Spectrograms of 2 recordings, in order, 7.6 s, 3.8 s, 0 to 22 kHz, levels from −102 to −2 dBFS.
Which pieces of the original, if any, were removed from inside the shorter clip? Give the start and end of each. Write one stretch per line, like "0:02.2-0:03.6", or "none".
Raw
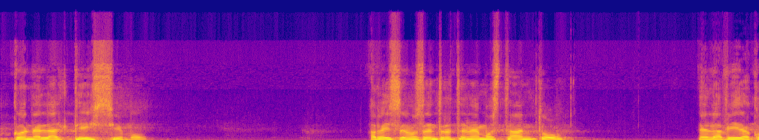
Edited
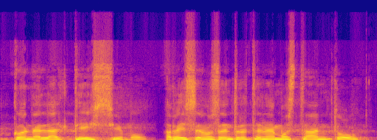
0:01.5-0:03.6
